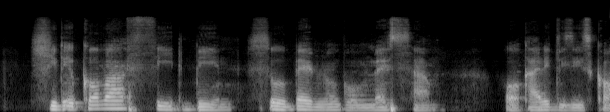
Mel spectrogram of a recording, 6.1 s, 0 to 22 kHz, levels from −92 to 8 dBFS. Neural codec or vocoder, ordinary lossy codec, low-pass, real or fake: codec, 24 kHz, 0.9 kbps, WavTokenizer, medium music audio release; none; none; fake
